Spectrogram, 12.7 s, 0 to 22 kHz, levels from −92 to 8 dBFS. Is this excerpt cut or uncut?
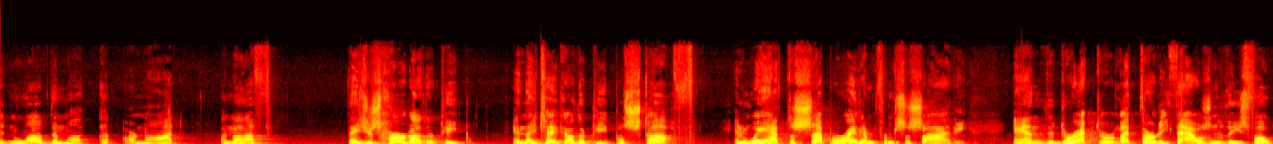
uncut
